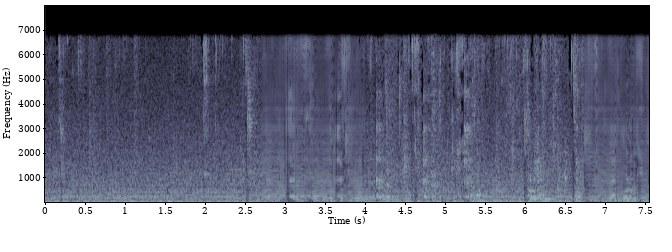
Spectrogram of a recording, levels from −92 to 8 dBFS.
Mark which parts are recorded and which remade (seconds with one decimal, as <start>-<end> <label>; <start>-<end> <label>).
0.0-2.7 recorded; 2.7-4.0 remade; 4.0-6.7 recorded; 6.7-7.6 remade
